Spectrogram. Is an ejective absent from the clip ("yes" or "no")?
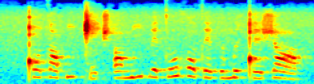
no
